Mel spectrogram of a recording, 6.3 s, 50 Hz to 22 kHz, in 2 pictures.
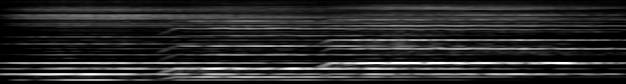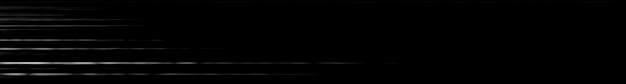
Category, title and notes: Sound effects > Electronic / Design
Angelic Fanfare 2
Simple celebratory melody made with FL Studio / Kontakt / Vocalise.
